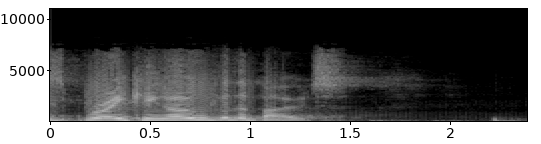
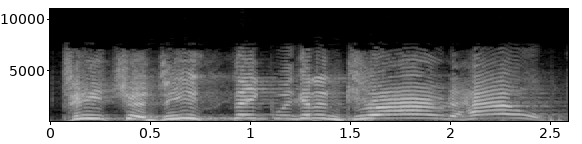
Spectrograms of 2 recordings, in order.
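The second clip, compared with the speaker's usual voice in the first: high, loud panicked shout; terrified fishermen yelling at their sleeping teacher; panicked cry; 9 dB louder than usual. Acted. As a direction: scream for help as the boat sinks. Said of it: "That's where they were coming at it".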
